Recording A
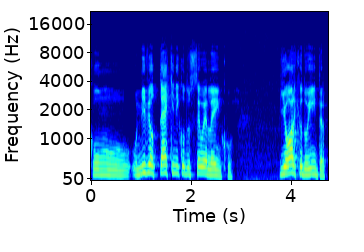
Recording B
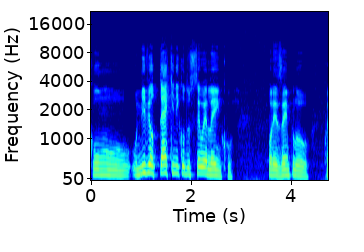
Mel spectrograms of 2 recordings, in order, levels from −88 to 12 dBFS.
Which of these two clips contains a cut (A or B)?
B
